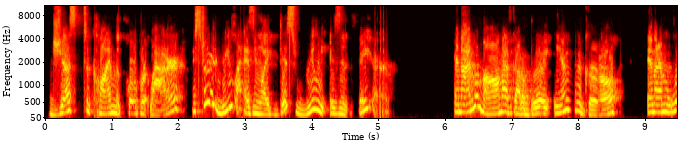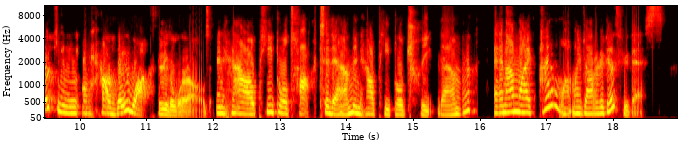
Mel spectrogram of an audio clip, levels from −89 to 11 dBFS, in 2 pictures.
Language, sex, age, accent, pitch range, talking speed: English, female, 30-49, American, 160-215 Hz, 185 wpm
